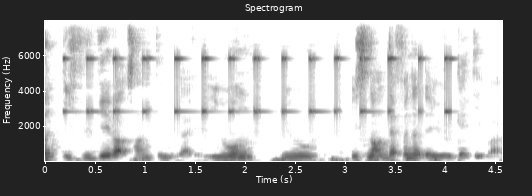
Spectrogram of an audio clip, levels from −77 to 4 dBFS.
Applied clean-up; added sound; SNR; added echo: classical method Wiener filter.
